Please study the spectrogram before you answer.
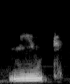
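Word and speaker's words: Mewt: Mute. Sounds like newt, kind of. Like the lizard.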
